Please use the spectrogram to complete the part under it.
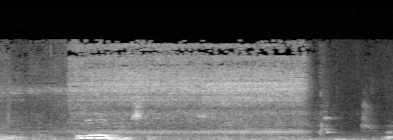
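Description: Water runs from a tap into a sink.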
